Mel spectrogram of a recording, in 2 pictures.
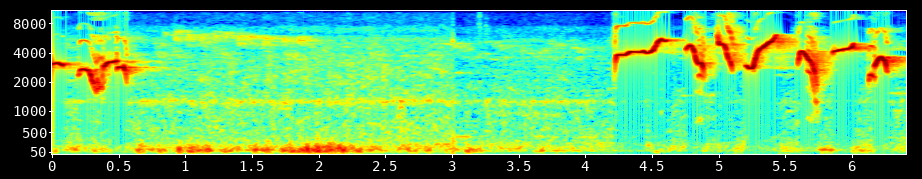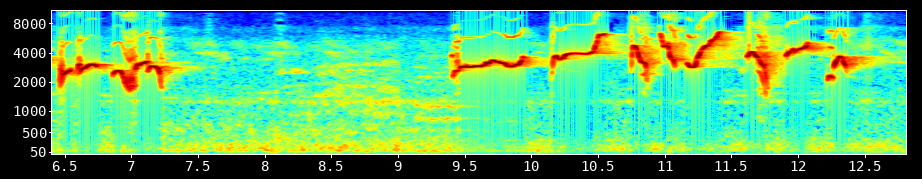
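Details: Lure recording of a white-rumped shama to make birds sing: three bursts of fast, loud, richly varied whistles with sharp slides and loops, quiet gaps between them.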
